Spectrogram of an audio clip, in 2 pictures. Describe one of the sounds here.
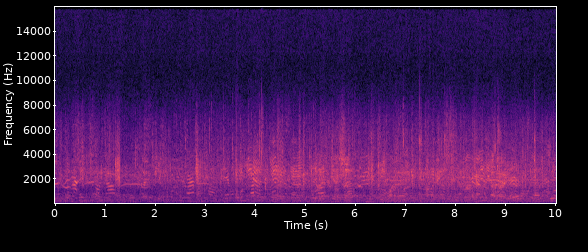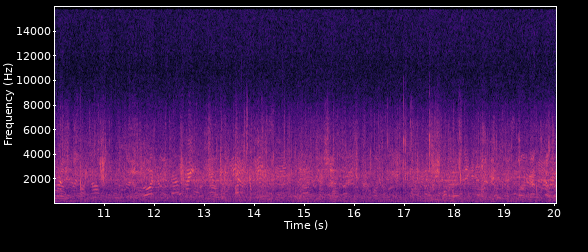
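Many footsteps shuffle along a pavement.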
